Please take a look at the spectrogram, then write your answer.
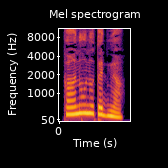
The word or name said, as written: ಕಾನೂನುತಜ್ಞೆ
